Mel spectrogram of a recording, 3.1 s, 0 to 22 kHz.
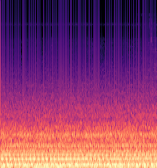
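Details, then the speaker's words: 2018 Ford Edge Sport cruising with a constant deep rumbling roar from the rear and no knocks or clicks. Tire rebalancing and new rear pads and rotors didn't help; the dealer confirmed a bad passenger-side rear wheel hub assembly. "so it can only be a wheel hub assembly or an axle or i guess the differential one of those things so i don't know if you can hear this but i guarantee it's louder in this clip than it was the first one"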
